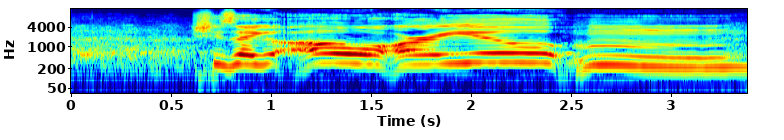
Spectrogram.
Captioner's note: moans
